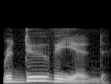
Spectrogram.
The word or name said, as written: reduviid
